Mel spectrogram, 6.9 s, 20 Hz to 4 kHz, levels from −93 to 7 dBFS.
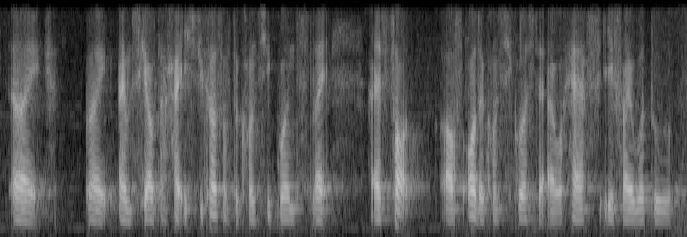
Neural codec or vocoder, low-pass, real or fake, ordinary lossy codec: none; 3.6 kHz; real; none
